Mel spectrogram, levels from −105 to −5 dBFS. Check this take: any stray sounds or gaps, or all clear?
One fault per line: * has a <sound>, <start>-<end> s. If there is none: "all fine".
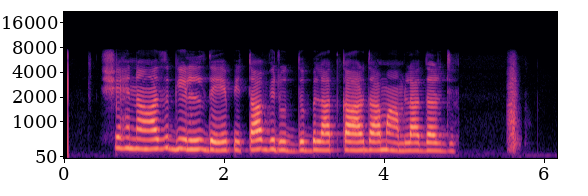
* has a squeak, 5.5-5.7 s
